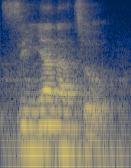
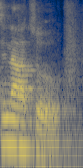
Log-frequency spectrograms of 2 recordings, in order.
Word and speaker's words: cyanato: Exactly, cyanato. Exactly. See ya na to. Or you pronounce it as sinato as well.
